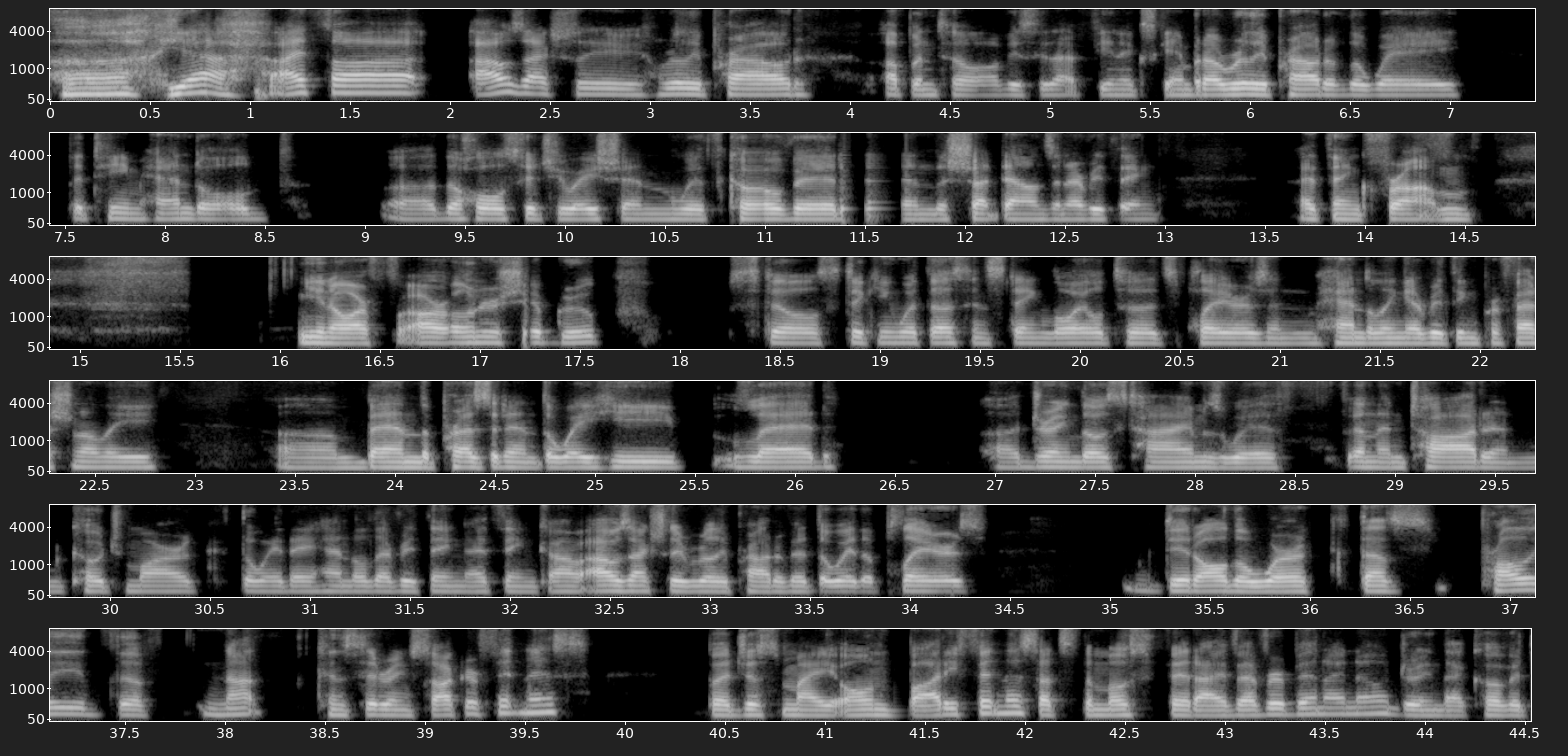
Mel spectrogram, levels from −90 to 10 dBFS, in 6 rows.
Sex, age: male, 20-39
